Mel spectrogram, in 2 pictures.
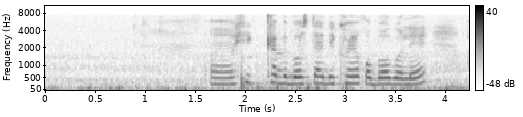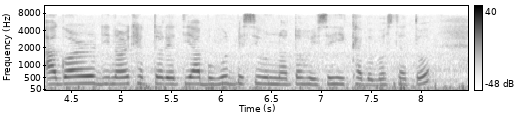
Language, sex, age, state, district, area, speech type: Assamese, female, 18-30, Assam, Nalbari, rural, spontaneous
